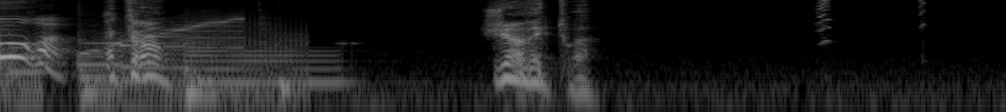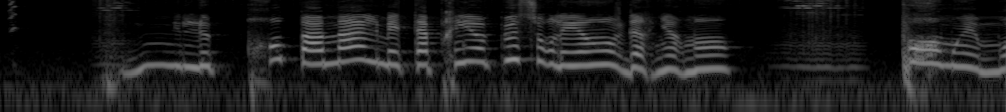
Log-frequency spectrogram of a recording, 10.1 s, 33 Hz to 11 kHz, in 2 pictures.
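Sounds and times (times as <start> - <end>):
high-pitched cartoon squeaks: 4.0 - 6.7.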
